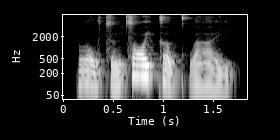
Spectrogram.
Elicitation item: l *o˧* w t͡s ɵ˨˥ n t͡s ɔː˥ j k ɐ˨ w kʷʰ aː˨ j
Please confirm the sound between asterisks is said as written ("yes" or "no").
no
